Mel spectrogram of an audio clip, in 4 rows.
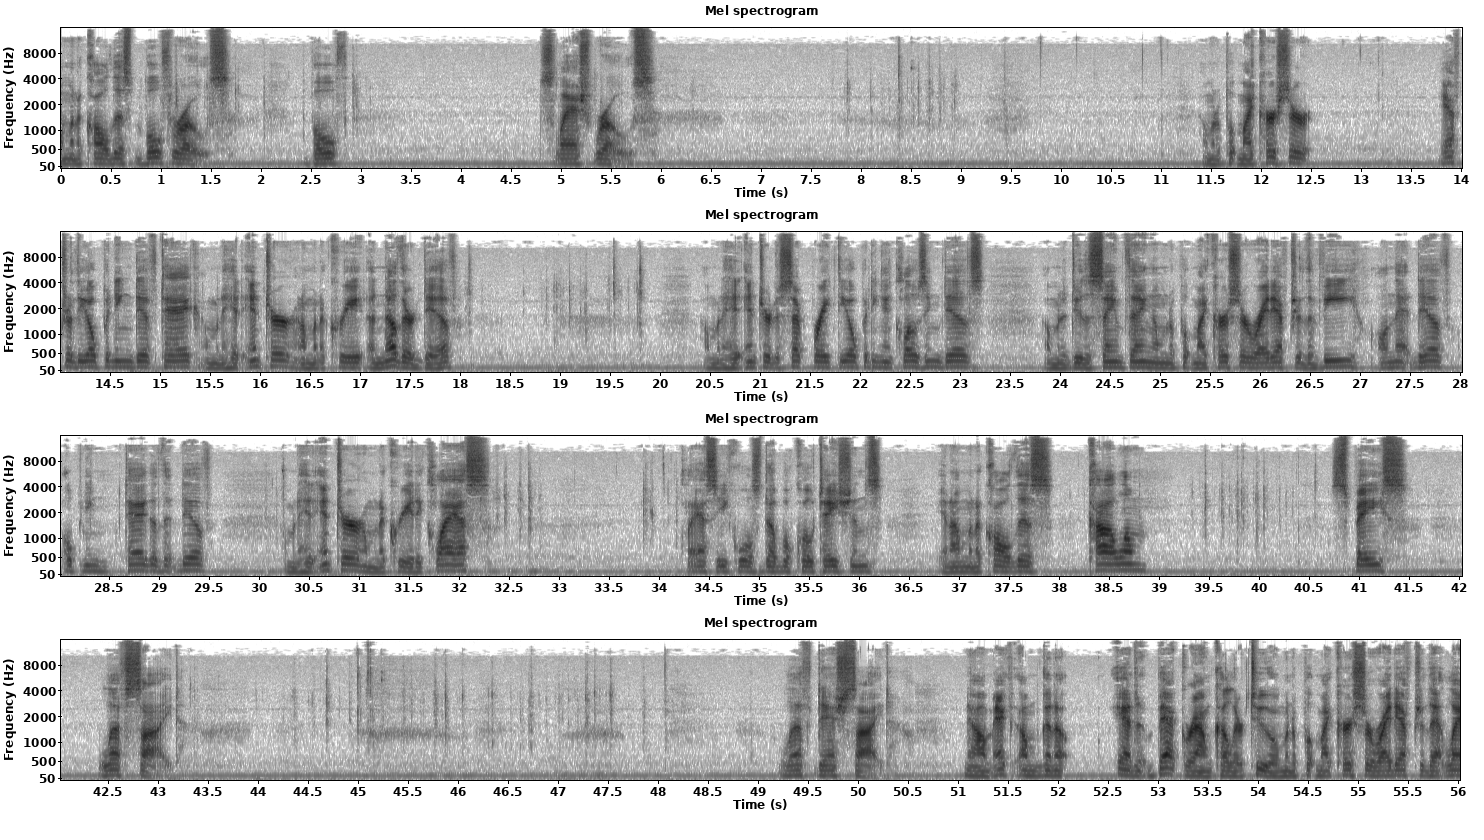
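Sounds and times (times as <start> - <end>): steady low hum: 0.0 - 56.0
computer keyboard keystrokes: 7.8 - 9.0, 18.8 - 19.9, 32.3 - 32.8, 33.8 - 34.2, 39.4 - 40.6, 44.3 - 47.6.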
